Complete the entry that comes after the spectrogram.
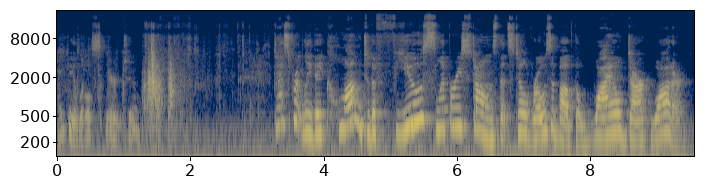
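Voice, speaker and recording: A woman reading a storybook aloud expressively to children, pausing for asides and questions to her young listeners. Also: high voice, slight background noise. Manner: animated, addresses children with questions. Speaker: children's read-aloud reader.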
